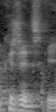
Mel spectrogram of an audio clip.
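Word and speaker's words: Kawczynski: Shall we talk about Daniel Kaczynski, if that's the right way to say his surname? – D.K. Shrewsbury. Tory MP. MP for Shrewsbury. – Yeah. – Daniel Kaczynski, yeah.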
